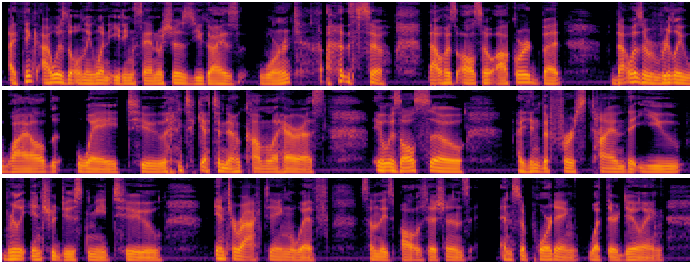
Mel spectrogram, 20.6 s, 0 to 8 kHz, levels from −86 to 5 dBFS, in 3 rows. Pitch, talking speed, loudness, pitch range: 105 Hz, 165 wpm, -19 LUFS, 95-120 Hz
